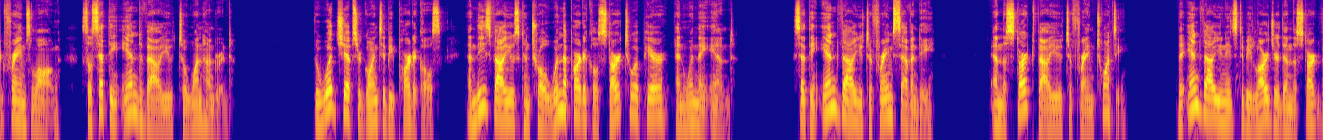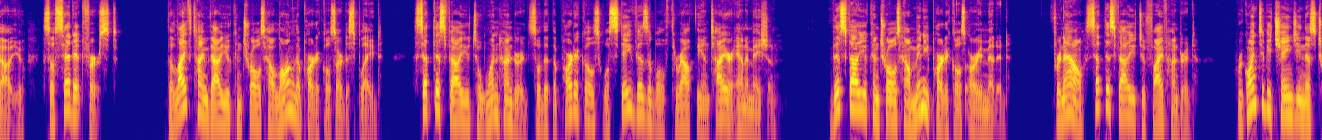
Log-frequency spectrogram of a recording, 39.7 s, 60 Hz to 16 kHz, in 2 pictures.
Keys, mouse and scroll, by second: 1.6 click, 3.1 KP_0, 12.5 click, 16.1 click, 26.8 click, 28.7 KP_0, 35.9 click, 38.0 KP_0.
